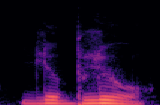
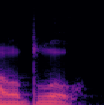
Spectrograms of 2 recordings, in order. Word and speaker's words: люблю: The stress falls heavily on the last syllables. Я тебя люблю.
